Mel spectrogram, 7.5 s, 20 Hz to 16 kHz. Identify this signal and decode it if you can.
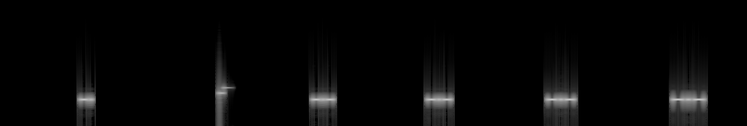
Morse code, heard as a keyed tone, about 42 wpm, spaced as for 9 wpm, 700 Hz. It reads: N KKKK
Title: Speed-Racing Single Letters 35wpm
